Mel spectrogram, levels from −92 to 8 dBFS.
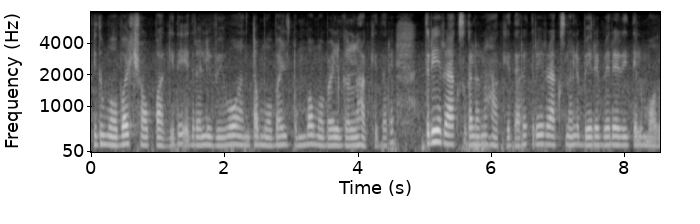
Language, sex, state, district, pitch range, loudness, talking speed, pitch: Kannada, female, Karnataka, Mysore, 170-190 Hz, -20 LUFS, 170 wpm, 180 Hz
